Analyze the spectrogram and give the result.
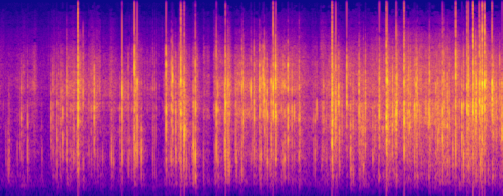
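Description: A large, hollow, flexible brown kraft-paper Amazon mailer bag is held and crinkled by fingertips and hand. Dense, bright crinkling and crackling fills the clip, scattered with sharp papery snaps and little low end. It builds from softer rustles to a steadier, louder crackle.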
